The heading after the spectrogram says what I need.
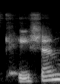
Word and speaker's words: cation: ion and an ion these are compound words so we pronounce them as separate syllables um metals usually lose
